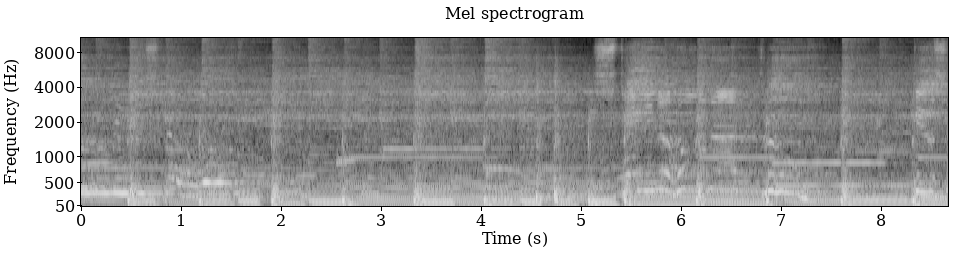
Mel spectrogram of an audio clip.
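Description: Live rock band playing an instrumental passage, with electric guitar over a steady bass line and a drum kit.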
